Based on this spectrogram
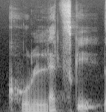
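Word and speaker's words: Koletzki: Und ich habe mir heute, ähm, oder heute Morgen, ähm, die Folge angehört mit DJ Oliver Kuletzki. Ist ja. das richtig mhm. ausgesprochen? Mhm. – Ja, genau.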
